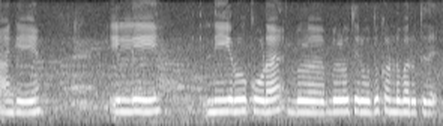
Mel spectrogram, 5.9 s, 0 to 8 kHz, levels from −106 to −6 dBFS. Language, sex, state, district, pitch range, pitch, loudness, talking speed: Kannada, female, Karnataka, Bidar, 235-255 Hz, 245 Hz, -12 LUFS, 80 wpm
